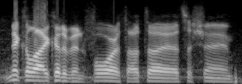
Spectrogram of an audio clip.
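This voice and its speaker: A man co-commentating a sim race, reacting quickly and excitedly to the action. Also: medium pitch, smooth.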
